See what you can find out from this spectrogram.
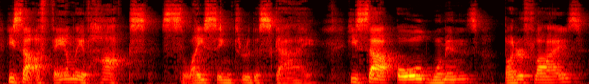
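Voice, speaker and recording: Children's read-aloud narrator: expressive, widely varied pitch, slow pacing, roomy echo. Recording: roomy, echoing sound.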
